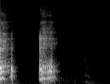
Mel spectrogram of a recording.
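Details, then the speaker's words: A woman with a cold gives a dry cough. Two brief, sharp cough bursts are heard without rattle or mucus sounds; dry cough. "Oh, this stupid cold or whatever, this dry cough. Coughed on cue. Did you hear that? This dry cough."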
